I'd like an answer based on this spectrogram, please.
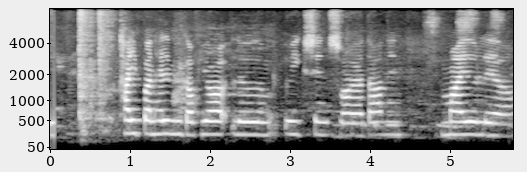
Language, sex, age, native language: Icelandic, male, 13, German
